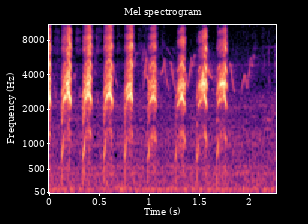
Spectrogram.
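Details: Osprey at its nest near Charlo, Montana, filmed by a nest camera in the early morning of 13 July 2018: a quick run of seven sharp, high chirps, evenly spaced about five per second, then a brief pause.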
